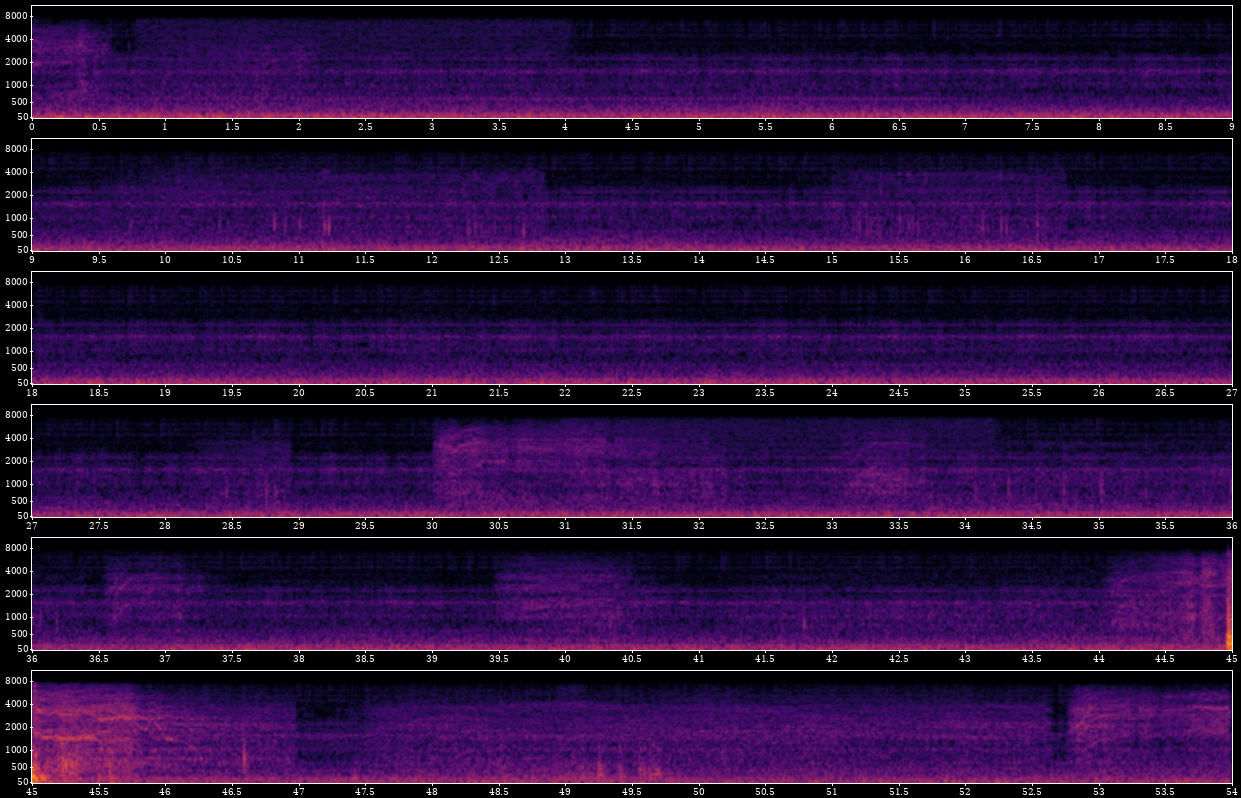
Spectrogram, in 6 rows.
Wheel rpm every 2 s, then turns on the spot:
30, 30, 30, 30, 30, 30, 30, 30, 30, 30, 30, 30, 30, 30, 30, 30, 30, 30, 30, 30, 30, 30, 30, 30, 30, 30, 30.
none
